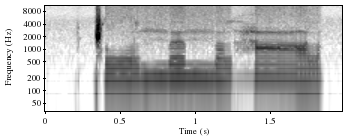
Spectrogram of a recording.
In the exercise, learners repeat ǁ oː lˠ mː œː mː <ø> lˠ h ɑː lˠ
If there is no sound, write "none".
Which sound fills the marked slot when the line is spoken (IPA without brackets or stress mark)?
œ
